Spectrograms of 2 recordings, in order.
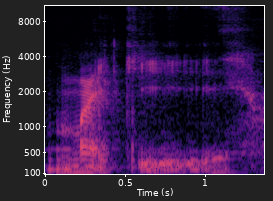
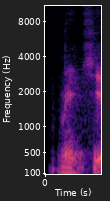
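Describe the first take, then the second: First: The first vowel is long, as in 'Mike'. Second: The first vowel is short, as in 'Mick'. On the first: The speaker calls it right. "Like Mike and Angelo" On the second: The speaker calls it wrong. "Am I saying it right? Wrong?"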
